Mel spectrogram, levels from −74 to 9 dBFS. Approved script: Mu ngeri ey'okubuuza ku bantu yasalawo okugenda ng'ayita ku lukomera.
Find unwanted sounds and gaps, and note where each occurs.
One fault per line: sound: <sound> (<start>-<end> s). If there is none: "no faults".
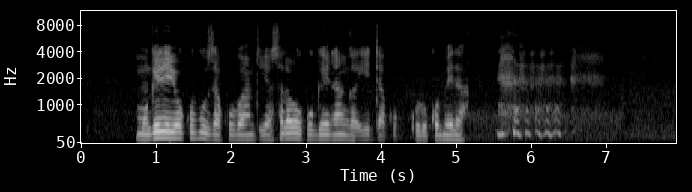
sound: laugh (5.5-7.1 s)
